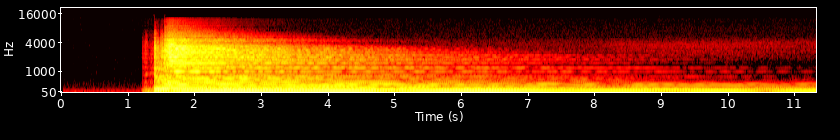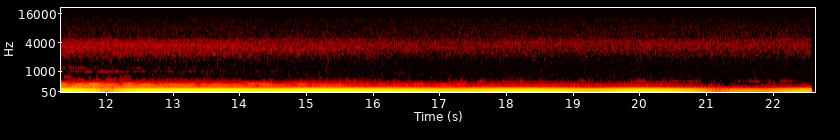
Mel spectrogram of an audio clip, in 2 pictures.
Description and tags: Fluttering Melody
A 'fluttering' sound produced on a MIDI guitar and processed through a Korg NX5R sound module.Recorded in Collingswood, NJ, USA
